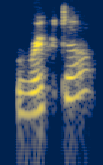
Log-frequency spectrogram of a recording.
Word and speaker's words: Richter: um we've had debate over how to pronounce this richter i hope i'm pronouncing that correctly you got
